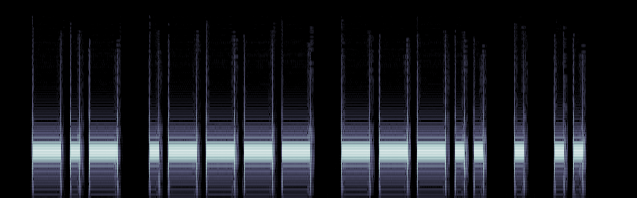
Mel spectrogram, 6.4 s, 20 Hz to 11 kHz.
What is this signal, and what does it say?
Morse code, heard as a keyed tone, about 13 wpm, 800 Hz. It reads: K18EI
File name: LEZIONI / 9 28 12wpm 2351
